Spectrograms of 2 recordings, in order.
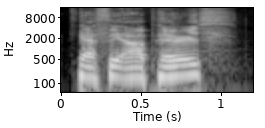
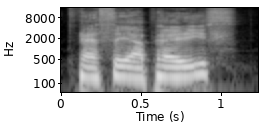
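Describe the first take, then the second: First: Said in the usual way. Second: PARIS with a tapped r, rising at the end; French-style pronunciation. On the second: Shown as a demonstration. Streamer trying out a French title, French-style pronunciation. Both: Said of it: "a person from Paris say Paris".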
